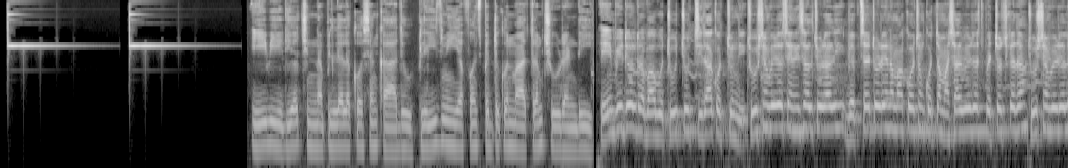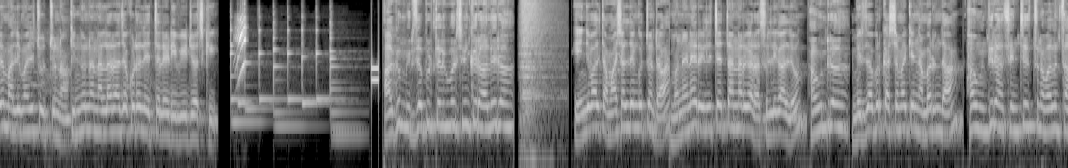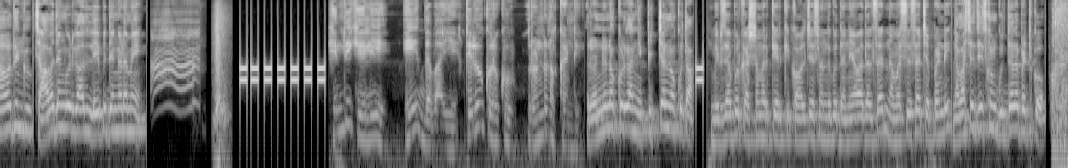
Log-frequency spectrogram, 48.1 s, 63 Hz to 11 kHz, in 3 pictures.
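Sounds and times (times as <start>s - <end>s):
bright bell-like ding: 0.1s - 3.5s
man talking: 3.8s - 19.3s, 37.0s - 47.7s
two-tone beep: 35.6s - 37.0s.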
